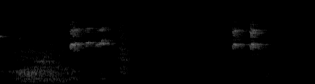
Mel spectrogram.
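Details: Citril finch pairs from 2016 eating from the hand. Two short, tinny double chirps stand out over a quiet background, with one sharp click between them.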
